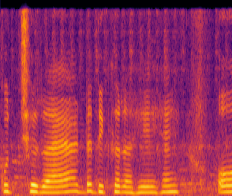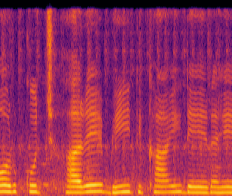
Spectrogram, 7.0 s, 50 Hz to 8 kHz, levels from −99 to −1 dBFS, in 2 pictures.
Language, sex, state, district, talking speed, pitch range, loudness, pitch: Hindi, female, Madhya Pradesh, Dhar, 105 wpm, 225-255 Hz, -17 LUFS, 240 Hz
